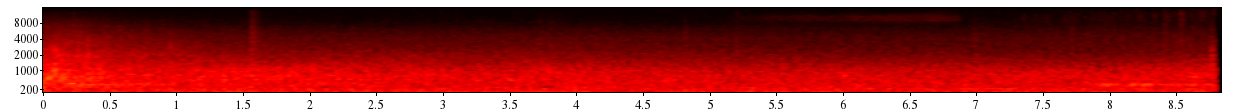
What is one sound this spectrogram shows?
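A steady breeze rustles through grass outdoors.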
